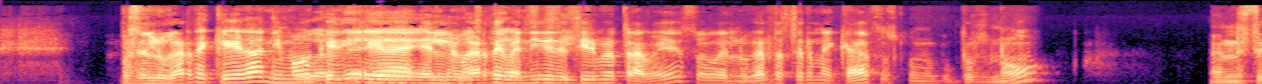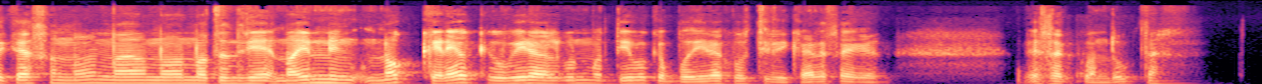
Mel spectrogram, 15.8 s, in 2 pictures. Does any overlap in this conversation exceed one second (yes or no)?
yes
